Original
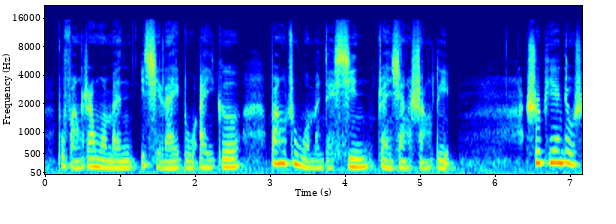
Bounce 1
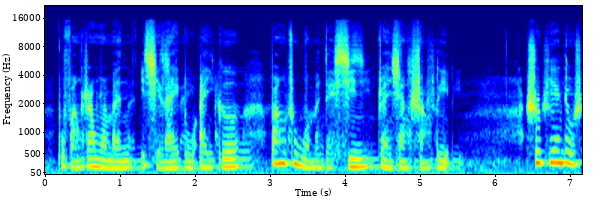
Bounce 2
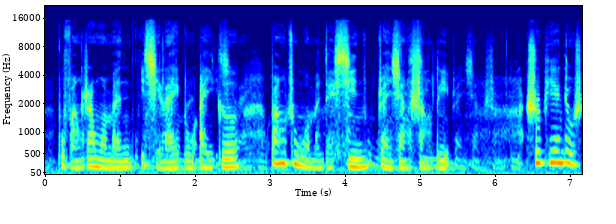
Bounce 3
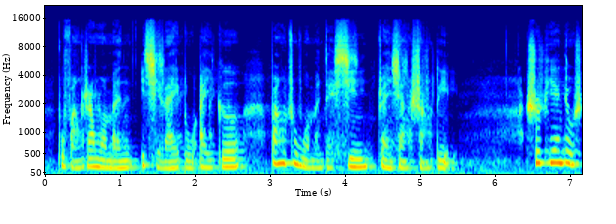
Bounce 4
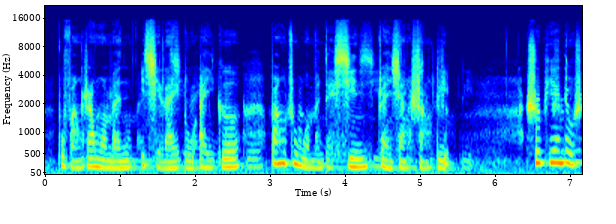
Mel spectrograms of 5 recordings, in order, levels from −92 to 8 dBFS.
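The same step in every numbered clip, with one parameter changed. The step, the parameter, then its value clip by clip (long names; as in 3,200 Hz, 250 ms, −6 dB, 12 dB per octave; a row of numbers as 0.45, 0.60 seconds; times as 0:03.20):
single-tap delay, delay time: 197, 980, 120, 328 milliseconds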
